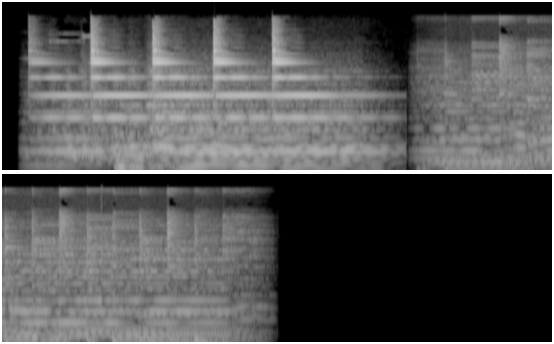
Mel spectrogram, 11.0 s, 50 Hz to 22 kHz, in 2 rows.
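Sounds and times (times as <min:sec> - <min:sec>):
bell ringing: 0:00.2 - 0:04.1.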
